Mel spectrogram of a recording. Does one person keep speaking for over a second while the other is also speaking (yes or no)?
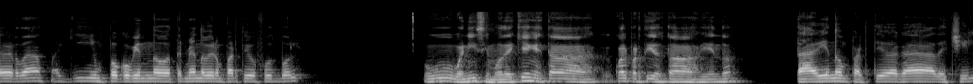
no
